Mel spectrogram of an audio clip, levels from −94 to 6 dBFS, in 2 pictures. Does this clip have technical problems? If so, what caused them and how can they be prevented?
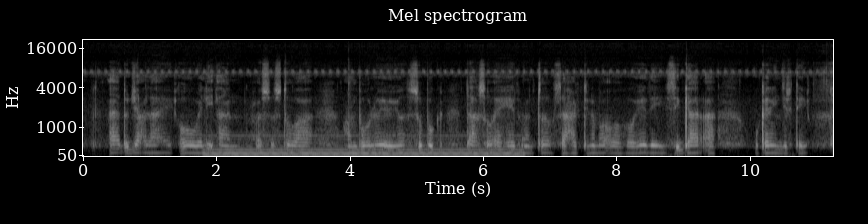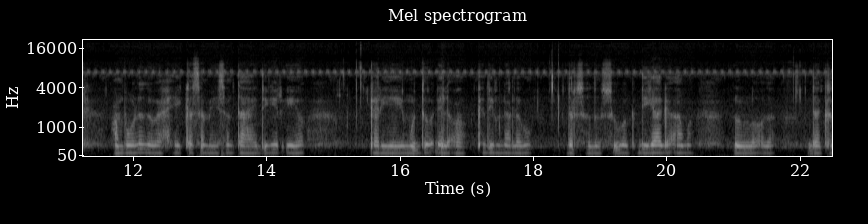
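Yes. From 1.78 to 6.66 s a steady low 60 Hz tone with some low harmonics sits under the speech, nearly as loud as it, ending just before "subaxnimo oo hooyaday si". This is mains hum, where a ground loop or nearby transformer leaks the power line into the signal. Balanced cabling, a single ground point and keeping transformers away from the mic path prevent it.

Between 16.63 and 16.67 s the speech jumps abruptly with a small blip, from "kariyay muddo" straight to "kadibna lagu", so a stretch of the recording is missing. This is likely a stream segment skipped: one chunk of the segmented stream failed to load and the player moved on to the next. Larger player buffers and segment retry logic prevent it.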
